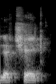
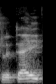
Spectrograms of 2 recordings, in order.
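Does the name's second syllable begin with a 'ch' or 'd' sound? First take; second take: ch; d. First: The second syllable begins with a 'ch' sound. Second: The second syllable begins with a 'd' sound. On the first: The speaker calls it right. "It's actually Le Chig" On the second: The speaker calls it wrong. "which I would usually pronounce as Le Daig"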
